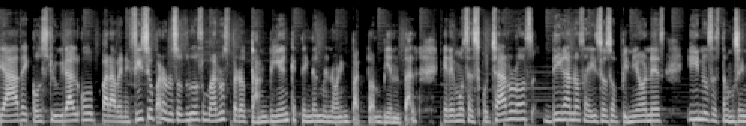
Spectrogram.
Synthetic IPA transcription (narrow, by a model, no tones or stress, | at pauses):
aðe̞ko̞nst̪ɾuiɾalɣo̞paɾaβe̞ne̞fisjopaɾanosot̪oosumãno̞spe̞ɾo̞t̪ambje̞ŋke̞t̪e̞ŋɡaelmẽ̞no̞ɾimpa̰k̚t̪oa̰mbje̞nt̪a̰lke̞ɾe̞mo̞se̞skut͡ʃaɾlo̞sd̪iɣano̞saisuso̞pinjo̞ne̞sino̞s̬e̞st̪amo̞s̬in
